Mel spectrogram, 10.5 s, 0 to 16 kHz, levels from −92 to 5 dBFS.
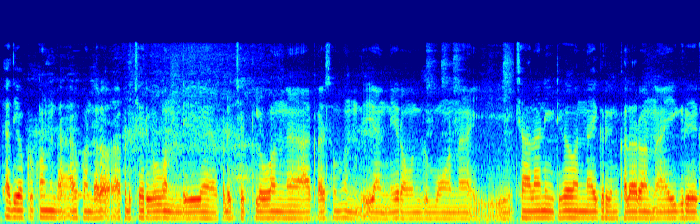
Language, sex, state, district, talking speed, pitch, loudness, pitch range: Telugu, male, Andhra Pradesh, Visakhapatnam, 145 wpm, 105 Hz, -16 LUFS, 100-110 Hz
